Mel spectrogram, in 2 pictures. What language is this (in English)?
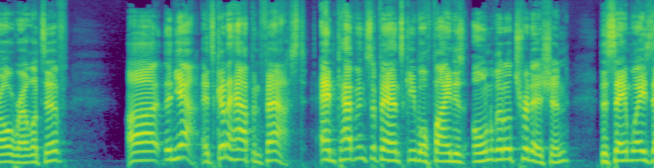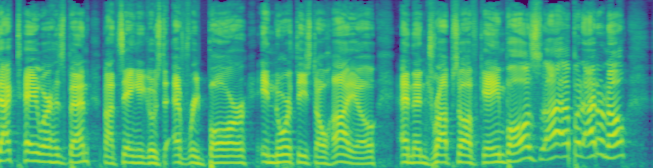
English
